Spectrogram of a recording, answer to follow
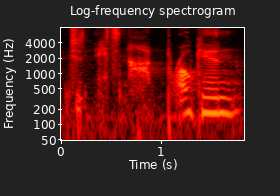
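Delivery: whispered thought to himself; inner whisper. Retold or imitated. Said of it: "and I'm thinking".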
